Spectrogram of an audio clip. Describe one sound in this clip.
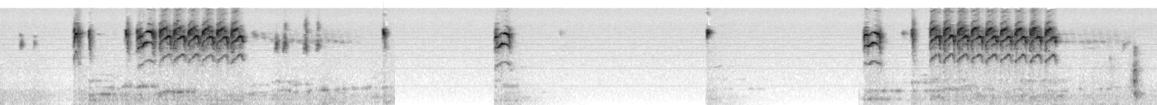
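A small bird sings loud, rapid trilling bursts with sharp chirps between them.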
